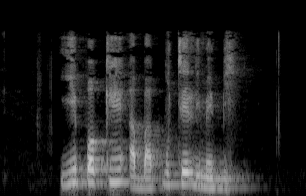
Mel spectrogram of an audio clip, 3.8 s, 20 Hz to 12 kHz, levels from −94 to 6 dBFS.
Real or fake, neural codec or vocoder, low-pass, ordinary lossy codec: real; none; 7.2 kHz; MP3, 64 kbps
